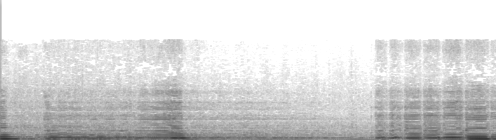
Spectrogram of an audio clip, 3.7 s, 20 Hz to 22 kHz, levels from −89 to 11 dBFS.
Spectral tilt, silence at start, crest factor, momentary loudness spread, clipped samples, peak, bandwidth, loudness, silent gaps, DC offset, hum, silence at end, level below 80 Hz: -5 dB/octave; 0 s; 16 dB; 18 LU; under 0.1%; -6 dBFS; 15.5 kHz; -23 LUFS; none; under 0.1%; none; 0 s; -48 dBFS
